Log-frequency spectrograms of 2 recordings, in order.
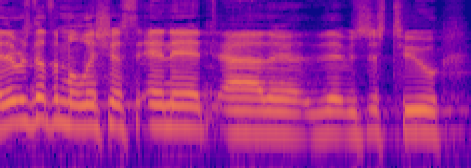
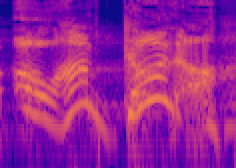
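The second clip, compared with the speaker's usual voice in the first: high, hammed-up defiant yell; 9 semitones higher, 4 dB louder than usual. Daughter yells back at dad across court, defiant. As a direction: yell it back like a furious kid. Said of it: "she yells back at me across the court".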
